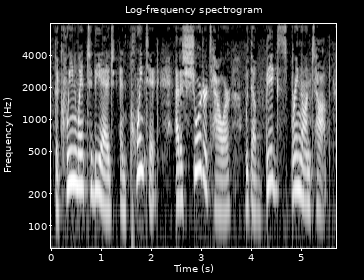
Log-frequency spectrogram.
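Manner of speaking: ordinary delivery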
